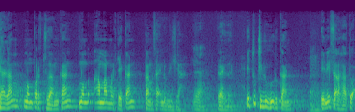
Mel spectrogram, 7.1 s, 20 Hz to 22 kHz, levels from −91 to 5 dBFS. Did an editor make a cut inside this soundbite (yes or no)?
yes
